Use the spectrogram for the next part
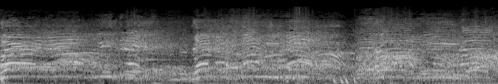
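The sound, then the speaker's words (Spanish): Dozens of protesters gathered in front of the headquarters of Rivera Salud, the company managing Torrejón hospital, shout the slogan "fuera buitres de la sanidad" in unison, many voices chanting loudly and rhythmically in repeated bursts, with a steady roar of the gathering filling the pauses. “Con este grito que escuchan, fuera buitres de la sanidad”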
